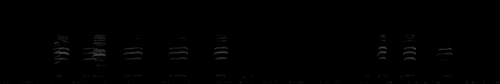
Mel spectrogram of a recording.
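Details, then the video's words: Male sea eagle bringing food to two eaglets at a nest in Australia, 30 August 2024; a loose series of five honking, goose-like notes, a two-second pause, then three more honks. "Eagle dad brings lunch for two eaglets"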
